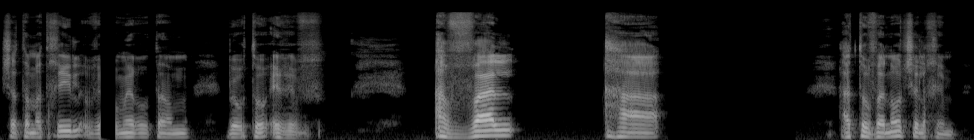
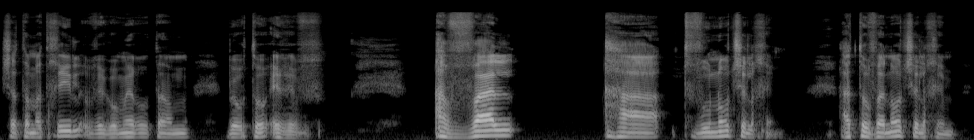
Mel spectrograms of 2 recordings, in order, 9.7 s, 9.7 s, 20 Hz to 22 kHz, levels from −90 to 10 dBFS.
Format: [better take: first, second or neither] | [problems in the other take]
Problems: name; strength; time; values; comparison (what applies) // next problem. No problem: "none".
second | audio cutting out; at 1 s and at 6.5 s for 1.5 s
